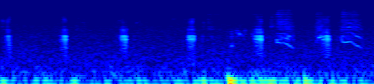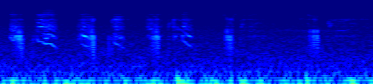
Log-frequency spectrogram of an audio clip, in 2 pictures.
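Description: Puffer fish held in the hand, croaking and squeaking as it lets the air out and deflates: a run of short clicks, then a quick series of short falling squeaks, about three a second, through the middle.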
